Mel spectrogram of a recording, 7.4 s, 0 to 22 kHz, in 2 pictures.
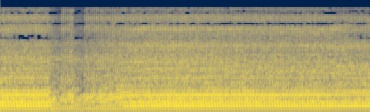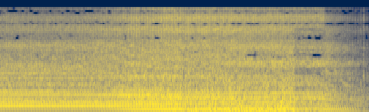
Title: Stihl BR600 idle and rev after cable and carburetor adjustment. Runs and idles much better/smoother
